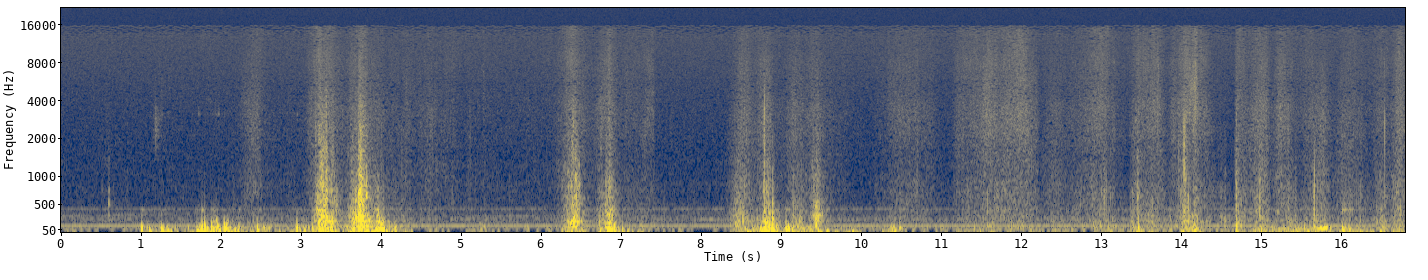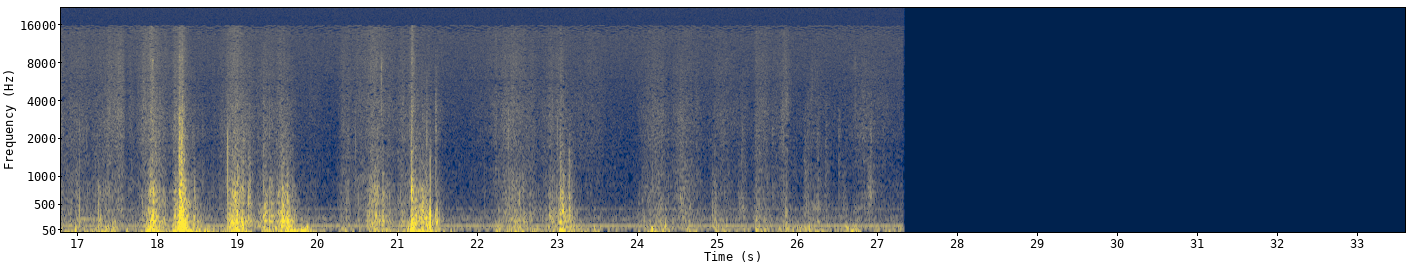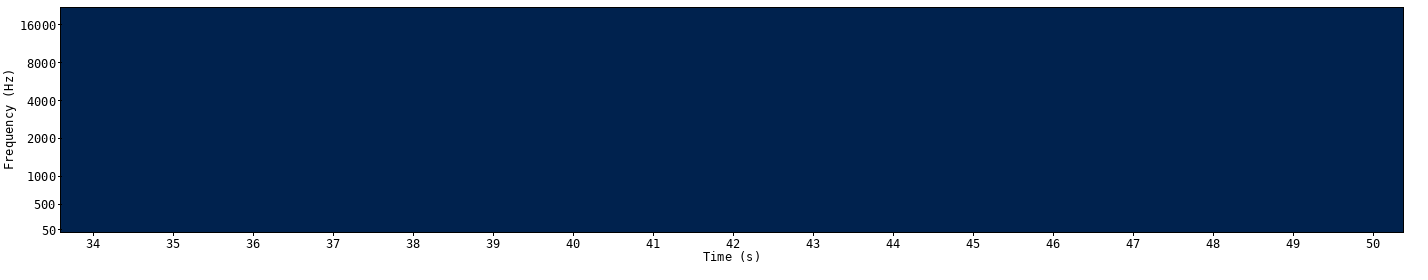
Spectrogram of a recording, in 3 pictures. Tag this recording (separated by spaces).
bed sheets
